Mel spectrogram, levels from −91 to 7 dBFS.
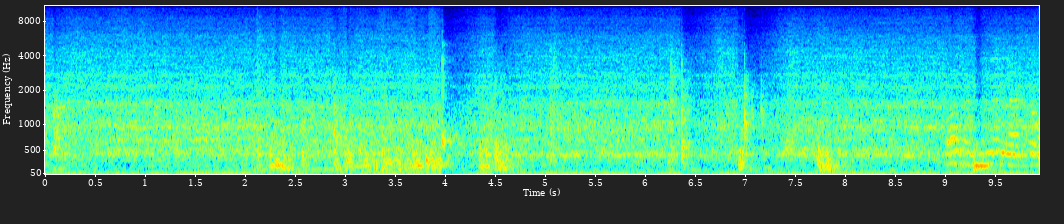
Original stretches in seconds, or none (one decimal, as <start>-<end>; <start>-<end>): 0.0-9.9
